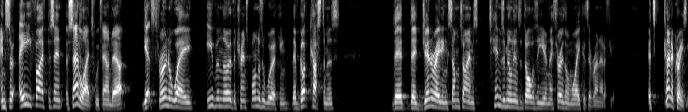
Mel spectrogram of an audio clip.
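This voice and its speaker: A man with a fairly high pitch speaks at a fairly quick pace with lively intonation and big swings in loudness against a quiet background. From Australia. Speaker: startup founder and CEO. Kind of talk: startup pitch talk to a live audience. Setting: event with live audience. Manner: casual, conversational.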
